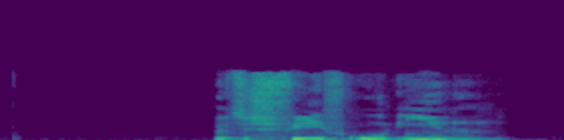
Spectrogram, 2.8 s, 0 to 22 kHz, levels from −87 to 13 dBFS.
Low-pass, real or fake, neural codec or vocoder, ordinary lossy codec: 10.8 kHz; fake; codec, 24 kHz, 3.1 kbps, DualCodec; MP3, 64 kbps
